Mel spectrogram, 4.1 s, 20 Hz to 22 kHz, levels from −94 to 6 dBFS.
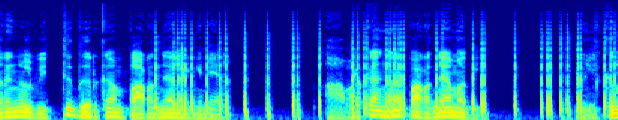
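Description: Speech, with a train of clicks from 1.04 s to the end: about 12.8 irregular ticks per second, well above the voice, likely from nearby equipment interference or a faulty connection or power supply.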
